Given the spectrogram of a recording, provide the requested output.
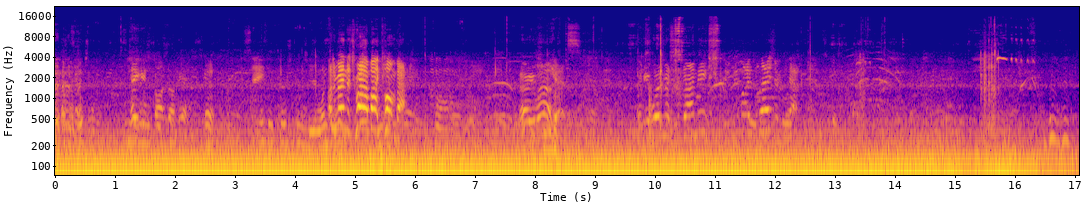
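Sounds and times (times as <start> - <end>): distant voices talking: 0.0 - 17.0
steady low rumble: 0.0 - 17.0.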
